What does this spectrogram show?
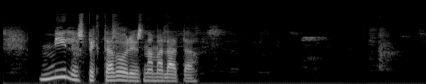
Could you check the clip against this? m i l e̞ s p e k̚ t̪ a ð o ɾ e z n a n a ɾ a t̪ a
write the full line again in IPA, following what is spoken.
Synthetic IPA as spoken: m i l e̞ s p e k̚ t̪ a ð o ɾ e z n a m a l a t̪ a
